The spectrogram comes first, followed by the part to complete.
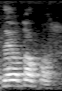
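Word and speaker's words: Theotokos: Se pronuncia así, se tocos, madre de Dios.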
